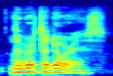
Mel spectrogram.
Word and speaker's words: Libertadores: Libertadores. Yeah, Libertoadoro is not anywhere compared to the competitions that he's going to end up playing here.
